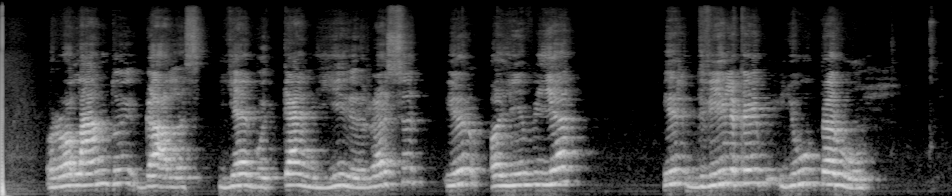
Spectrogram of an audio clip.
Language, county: Lithuanian, Tauragė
